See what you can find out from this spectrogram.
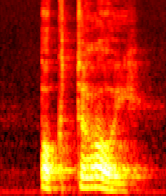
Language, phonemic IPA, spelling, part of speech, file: Dutch, /ɔkˈtroj/, octrooi, noun, Nl-octrooi.ogg
- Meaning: 1. patent 2. letters patent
